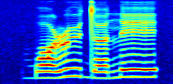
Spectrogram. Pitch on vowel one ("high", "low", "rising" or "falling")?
low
